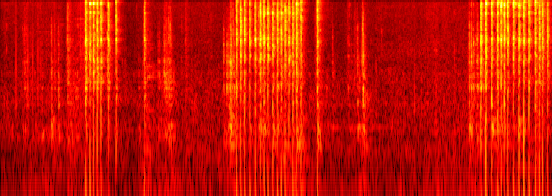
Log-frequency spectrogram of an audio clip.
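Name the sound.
loosening washing machine motor nuts with a socket spanner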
